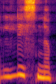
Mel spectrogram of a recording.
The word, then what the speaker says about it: lyssna: Jag gillar att lyssna på musik.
